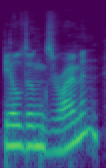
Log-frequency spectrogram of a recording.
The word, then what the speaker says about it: Bildungsroman: Bildungsroman.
